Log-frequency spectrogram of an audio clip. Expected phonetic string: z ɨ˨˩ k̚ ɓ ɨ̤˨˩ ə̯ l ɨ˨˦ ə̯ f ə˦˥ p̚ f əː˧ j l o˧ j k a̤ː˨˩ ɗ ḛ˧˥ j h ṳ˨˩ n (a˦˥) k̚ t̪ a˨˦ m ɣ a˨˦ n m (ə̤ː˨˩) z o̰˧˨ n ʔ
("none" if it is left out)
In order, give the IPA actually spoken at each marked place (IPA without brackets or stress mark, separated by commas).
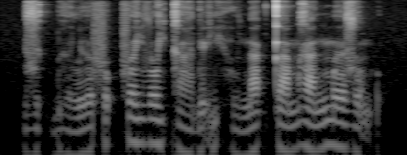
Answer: a˦˥, əː˧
